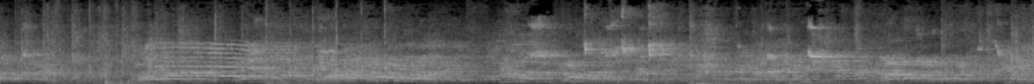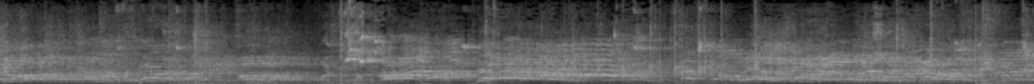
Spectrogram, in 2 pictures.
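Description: Young men shout and call out to each other across a large echoing hall.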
